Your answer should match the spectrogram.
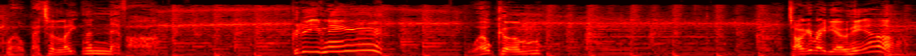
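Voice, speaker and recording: A British man presents a radio show in a fairly high, very animated voice. He is chatty and jokey, quick to poke fun at himself. Music plays behind him. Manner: chatty, jokey, self-deprecating.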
